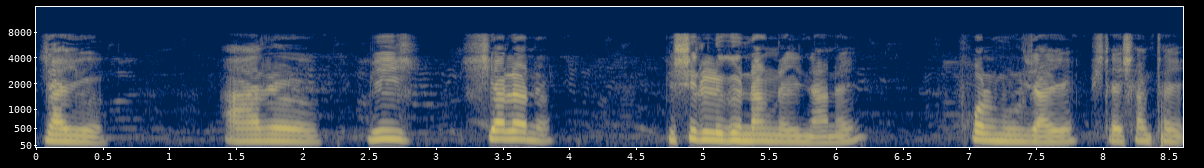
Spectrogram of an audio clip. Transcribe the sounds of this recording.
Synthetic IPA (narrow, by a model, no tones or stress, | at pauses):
zajɯ | aɾɯ | bi | sialanɯ | b̥isiɾlɯɡɯnaŋnajnanaj | pʰɔlmulzajɯbi̥tʰajsamtʰaj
